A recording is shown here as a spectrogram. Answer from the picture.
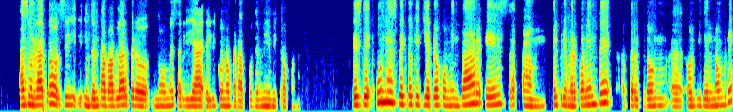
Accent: El Salvador; now in Guatemala; soy salvadoreña, vivo en Guatemala y ahorita estoy en México.

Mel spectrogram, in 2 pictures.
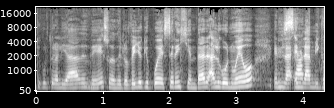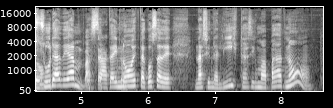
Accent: Chile; Y ahora como los chilenos aspiracionales no queremos estar en el colegio con número

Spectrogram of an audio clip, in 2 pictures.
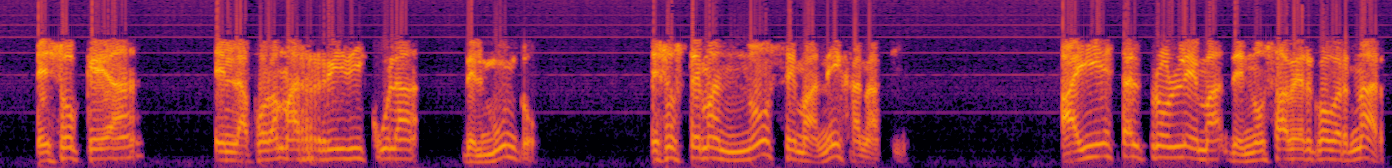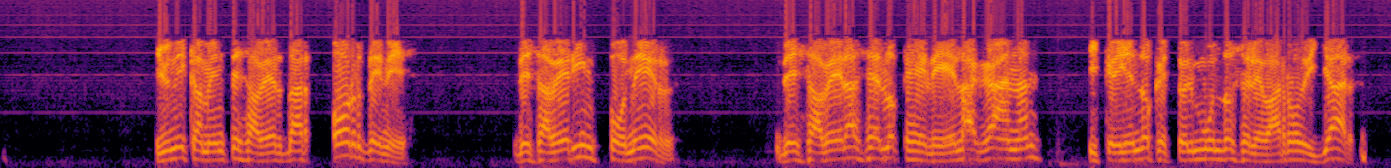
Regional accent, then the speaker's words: Colombia; moved away; todo un pueblo de más de 50 millones de ciudadanos que somos los colombianos, entre los que están en Colombia y los que estamos aquí fuera.

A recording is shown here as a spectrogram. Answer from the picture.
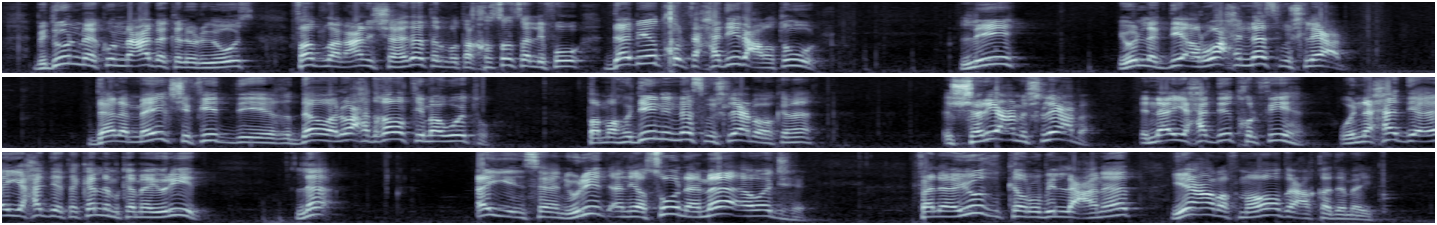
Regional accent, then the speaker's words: Egypt; طبعا احنا كمصريين عارفين

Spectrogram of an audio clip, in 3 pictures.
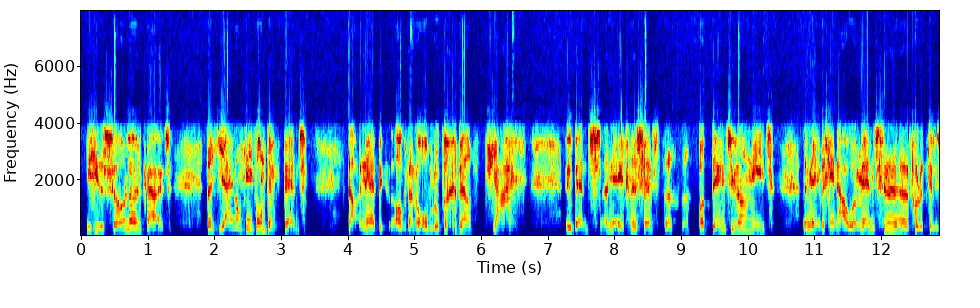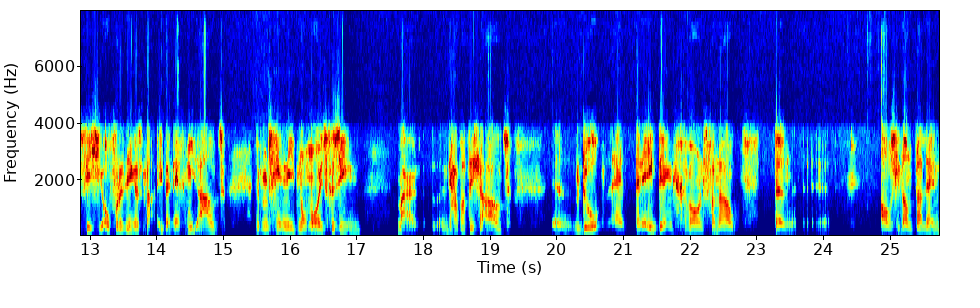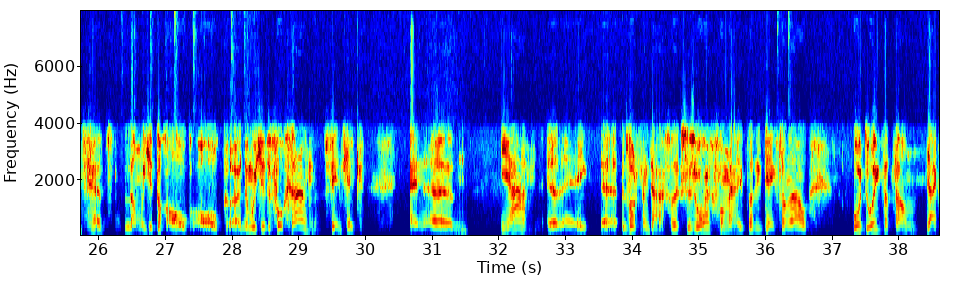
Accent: Amsterdam, North Holland, Netherlands; Ik kom ook uit Amsterdam. Ik ben daar opgegroeid.

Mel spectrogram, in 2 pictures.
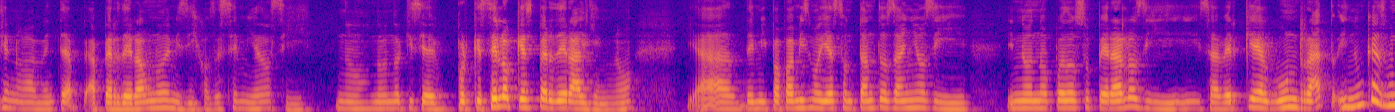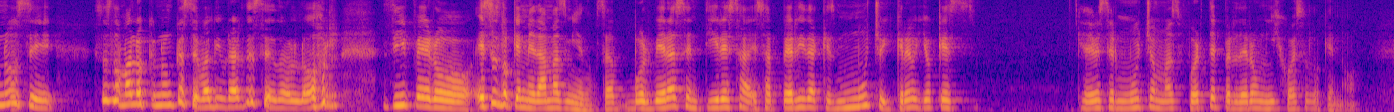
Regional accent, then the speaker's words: Ecuador; por algo somos ecuatorianos, digo, ¿no?

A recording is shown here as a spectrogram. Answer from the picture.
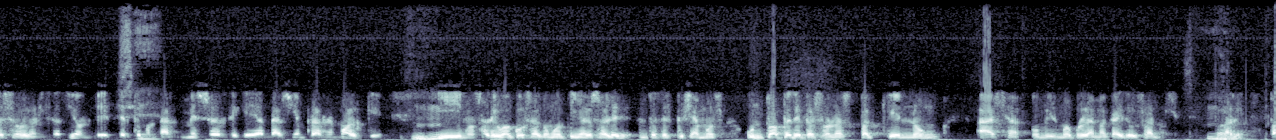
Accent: Lobios, Galicia, Spain; o resto somos todos de Lobios, do Concello de Lobios, vale?

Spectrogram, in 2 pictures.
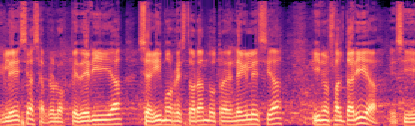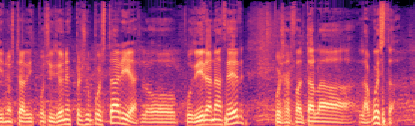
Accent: Tauste, Aragon, Spain; siempre digo que si tengo que presumir algo de la gente de mi pueblo, pues es la hospitalidad y la nobleza que tiene, y sé que a todo el que venga de la Ribera, de donde me estarán oyendo mucha gente, pues que sepan que están invitados a Tauste

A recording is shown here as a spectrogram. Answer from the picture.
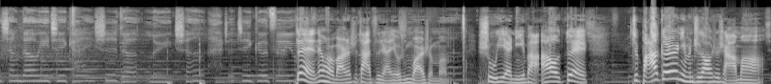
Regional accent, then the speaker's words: Baotou, Inner Mongolia, China; 不是，我家是包头的

